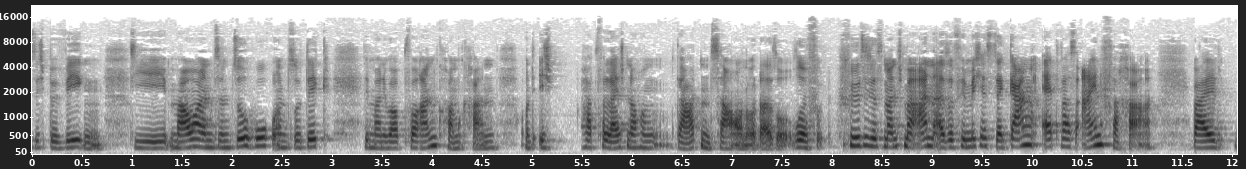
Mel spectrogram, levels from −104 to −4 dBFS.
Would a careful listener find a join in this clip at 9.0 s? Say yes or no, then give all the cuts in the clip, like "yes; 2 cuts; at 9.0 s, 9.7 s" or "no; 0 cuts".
no; 2 cuts; at 1.0 s, 3.3 s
